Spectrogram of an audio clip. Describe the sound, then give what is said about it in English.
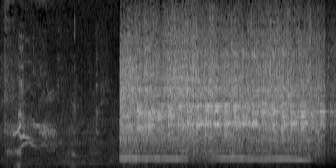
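A toy steam train hurries along a track and into a tunnel on a vast model railway set up in a bedroom. It bursts in with a loud, steady chuffing hiss and a sustained whistle-like tone after a quiet, murmuring start, then cuts off. “A toy steam train hurries along a track and into a tunnel on a vast model railway setup.”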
